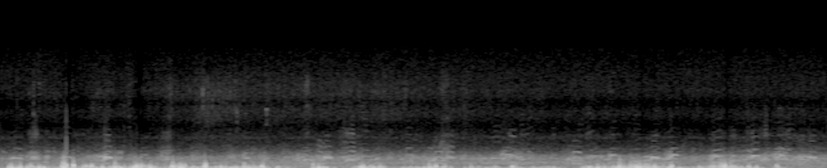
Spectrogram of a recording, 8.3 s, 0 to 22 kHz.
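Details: Several sandhill cranes doing display leaps in November 2020 at the Montezuma National Wildlife Refuge visitor center, calling in a continuous overlapping chorus of rattling honks, with repeated low bursts of wind noise beneath.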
